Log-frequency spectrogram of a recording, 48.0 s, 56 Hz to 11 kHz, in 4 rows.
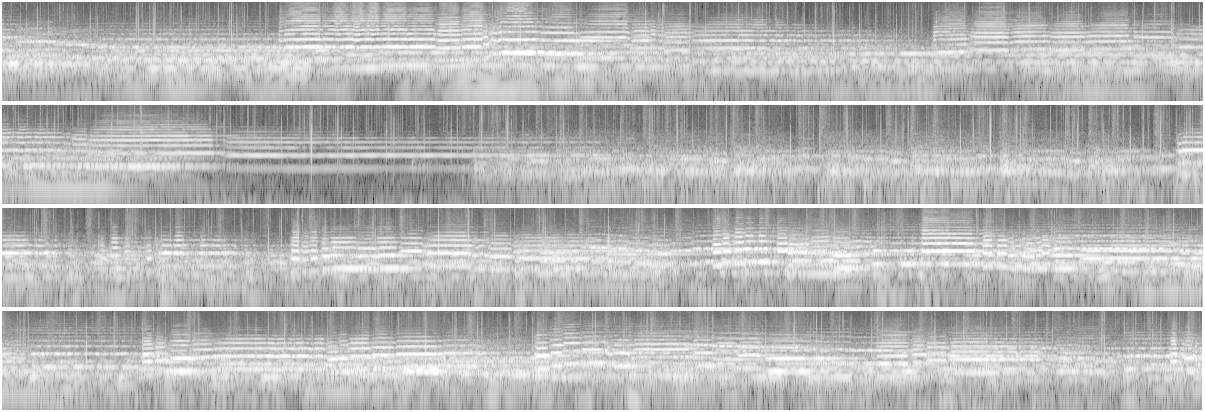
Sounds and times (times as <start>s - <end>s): Trombone: 0.0s - 48.0s
Trumpet: 0.0s - 48.0s.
